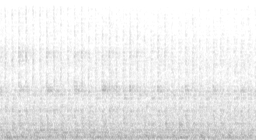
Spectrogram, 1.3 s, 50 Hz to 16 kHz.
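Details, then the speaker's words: 2012 Ford Transit Connect diesel after repair with new fuel pump drive belt fitted: starts and idles evenly and quietly, belt squeal heard before the repair now gone, no chirp; normal healthy idle. "as you've just heard it started up like a little single sewing machine and it sounds so much quieter because haven't got that belt squeal like it did have before"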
